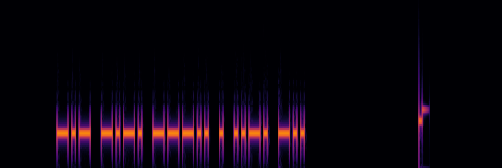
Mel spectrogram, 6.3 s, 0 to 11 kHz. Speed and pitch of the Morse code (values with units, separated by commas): 26 wpm, 700 Hz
